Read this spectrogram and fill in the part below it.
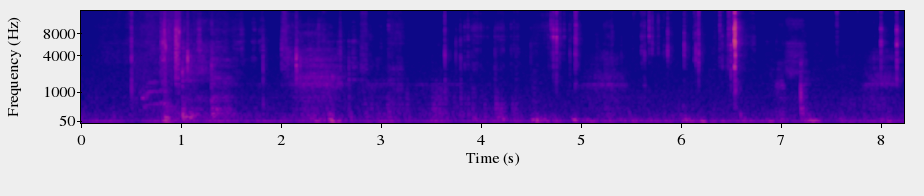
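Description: Scissors snip through regular-size adhesive foam dimensionals for papercraft, giving repeated short, close crisp cuts scattered irregularly, with quiet talk between them.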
